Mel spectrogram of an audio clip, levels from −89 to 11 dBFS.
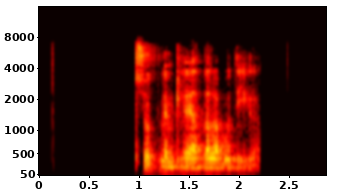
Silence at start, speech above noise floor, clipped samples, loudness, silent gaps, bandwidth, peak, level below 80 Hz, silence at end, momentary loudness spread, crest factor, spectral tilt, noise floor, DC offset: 0.95 s; over 65 dB; under 0.1%; -25 LUFS; none; 8 kHz; -8 dBFS; -72 dBFS; 0.7 s; 14 LU; 20 dB; -2.5 dB/octave; under -90 dBFS; under 0.1%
